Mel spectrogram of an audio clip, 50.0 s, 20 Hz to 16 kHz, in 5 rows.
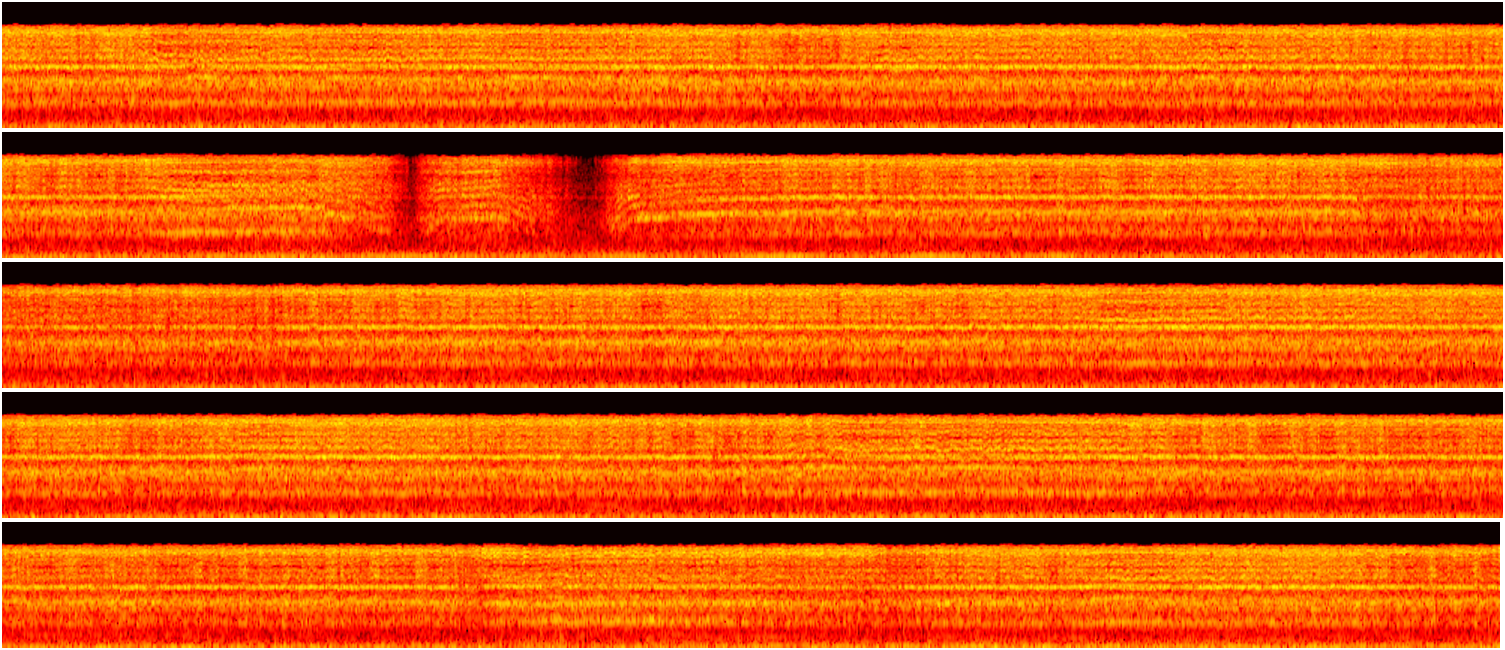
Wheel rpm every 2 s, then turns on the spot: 200, 200, 200, 200, 200, 190, 90, 150, 200, 200, 200, 200, 200, 200, 200, 200, 200, 200, 200, 200, 200, 200, 200, 200, 200.
none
